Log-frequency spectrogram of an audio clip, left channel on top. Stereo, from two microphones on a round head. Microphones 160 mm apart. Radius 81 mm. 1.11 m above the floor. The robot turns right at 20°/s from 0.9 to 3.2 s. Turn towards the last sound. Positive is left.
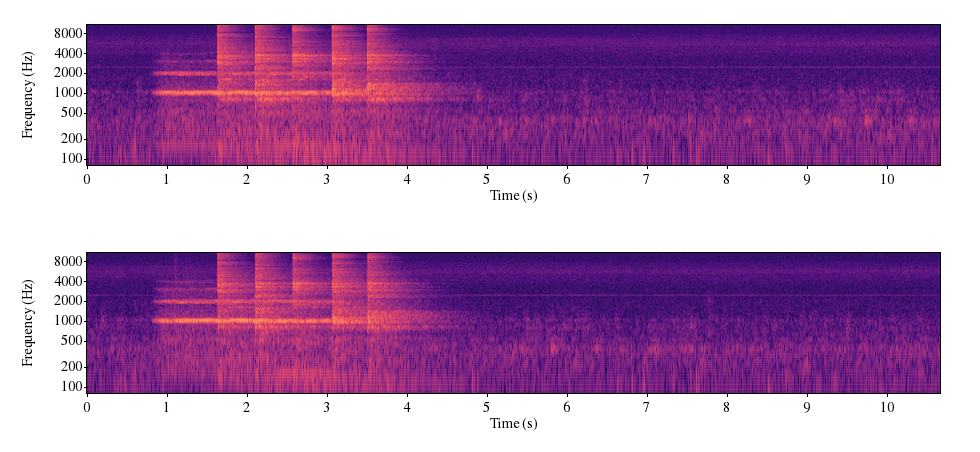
turn(degrees=60)  # may be behind; listen again after turning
